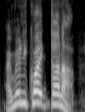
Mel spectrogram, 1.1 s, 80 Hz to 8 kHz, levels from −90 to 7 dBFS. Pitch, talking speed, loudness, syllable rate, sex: 205 Hz, 280 wpm, -16 LUFS, 8.5 syllables/s, male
